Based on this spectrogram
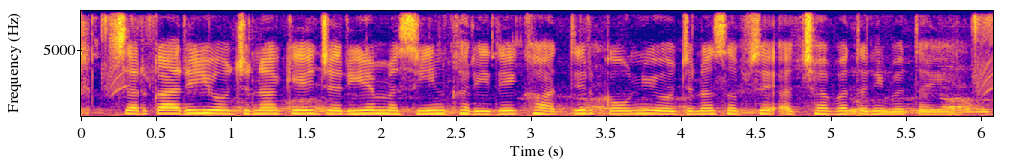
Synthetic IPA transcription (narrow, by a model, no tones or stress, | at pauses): sɐɾkaːɾijoːd͡ʒnakezɐɾiemɐsiːnkɐɾiːd̪ekʰaːt̪ɪɾkɔːnjoːd͡ʒnasɐbseʔɐtːʃʰabɐt̪nibɐt̪aːi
